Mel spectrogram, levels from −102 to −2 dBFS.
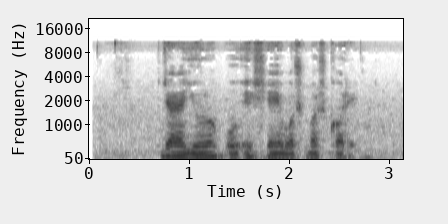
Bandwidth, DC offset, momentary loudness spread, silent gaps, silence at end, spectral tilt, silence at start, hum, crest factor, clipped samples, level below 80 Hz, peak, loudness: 11.5 kHz; under 0.1%; 17 LU; none; 0.3 s; -5 dB/octave; 0.25 s; none; 18 dB; under 0.1%; -44 dBFS; -12 dBFS; -30 LUFS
